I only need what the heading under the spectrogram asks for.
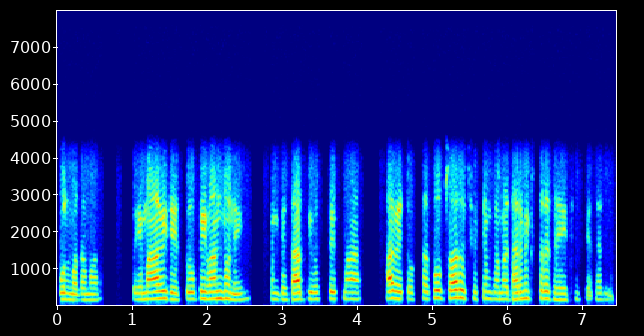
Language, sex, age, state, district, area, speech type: Gujarati, male, 18-30, Gujarat, Ahmedabad, urban, conversation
